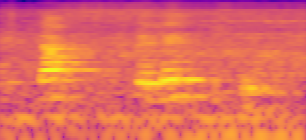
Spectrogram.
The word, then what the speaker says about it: Cappelletti: construido por un padre Cappelletti, pronuncio bien para que no me digan nada mis compañeras de italiano, Cappelletti como los Cappelletti, pero todo con doble, Cappelletti.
